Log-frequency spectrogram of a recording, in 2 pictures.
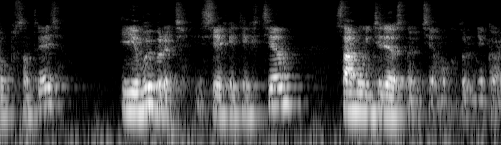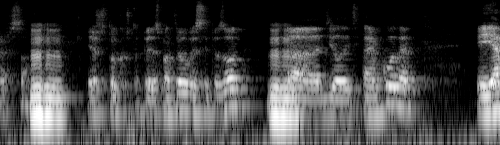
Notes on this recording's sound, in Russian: Нормальный звук на 19минуте. ИСПРАВЛЕННЫЙ ЗВУК.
